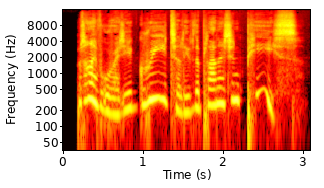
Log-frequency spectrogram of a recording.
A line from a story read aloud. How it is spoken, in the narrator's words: purred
